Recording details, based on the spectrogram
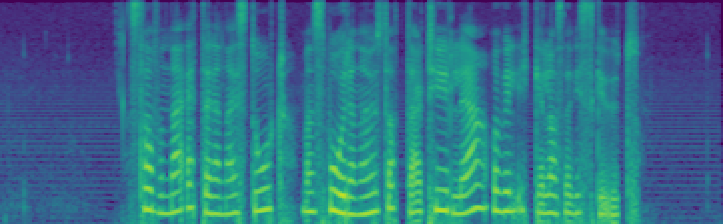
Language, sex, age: Norwegian, female, 25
